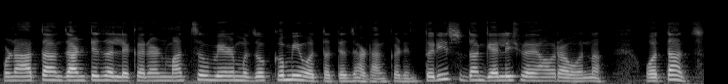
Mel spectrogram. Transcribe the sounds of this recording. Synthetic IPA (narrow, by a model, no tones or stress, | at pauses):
pəɳat̪ãd͡zaɳʈed͡zʱalekaɾaɳmat͡səʋeɭm̤əd͡zokəmiːʋət̪at̪jãd͡zʱaɽãŋkəɽent̪əɾiːsud̪ʱːãɡɛliɕʋajãʋəɾaʋəna | ʋət̪ãt͡s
